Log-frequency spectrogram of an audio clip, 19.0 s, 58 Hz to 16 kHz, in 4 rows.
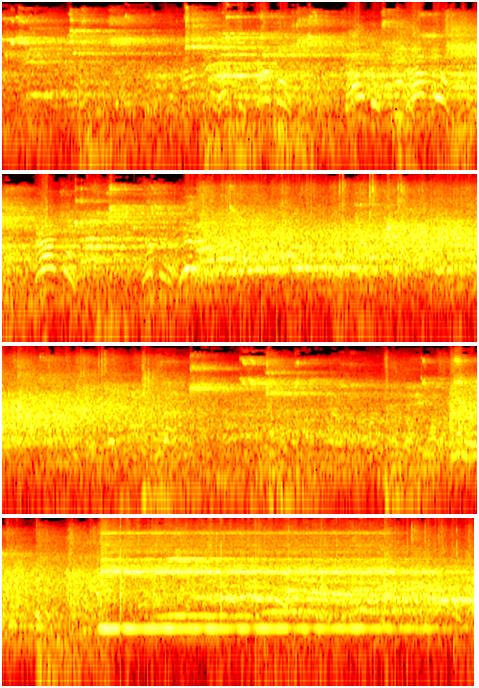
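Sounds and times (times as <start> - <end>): crowd cheering: 6.5 - 10.8, 13.9 - 18.9
spectators shouting: 6.6 - 10.0, 15.2 - 18.9
long steady buzzer horn: 15.2 - 18.8.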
